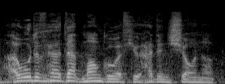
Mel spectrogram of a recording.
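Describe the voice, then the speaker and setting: A male actor voices a hot-headed warrior who leads his own men in a cinematic video game. He is proud and emphatic, with very animated pitch at a medium height. A score plays behind him. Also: brisk, over loud music, close to an everyday voice. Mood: boastful. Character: proud, hot-tempered male band leader, stubborn warrior. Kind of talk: video game cutscene acting.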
